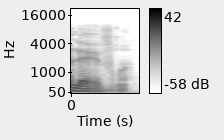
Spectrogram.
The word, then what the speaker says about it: lèvres: Final S not pronounced.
